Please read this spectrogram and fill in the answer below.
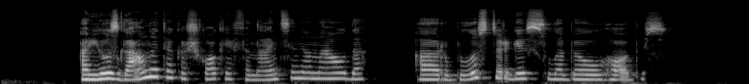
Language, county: Lithuanian, Šiauliai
